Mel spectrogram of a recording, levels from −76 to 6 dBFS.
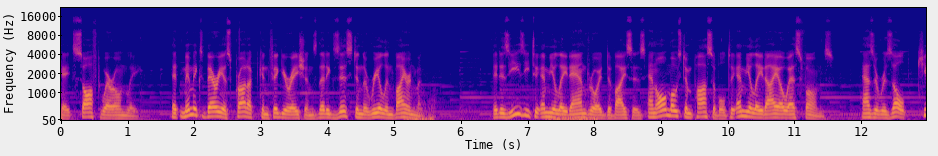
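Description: At 2.66 s there is a bit error spike. A flipped bit in memory or on a digital link threw three consecutive samples off by a power of two. They then snapped back. The result is one sharp, broadband tick, peaking at about -18 dBFS, unrelated to the surrounding sound.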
